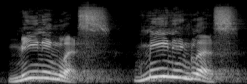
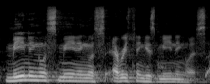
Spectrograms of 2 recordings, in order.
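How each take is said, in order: First: Loud, high, long-drawn-out cry; dramatic proclamation. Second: Said in the usual way. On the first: Acted. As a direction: proclaim MEANINGLESS slowly, stretched and booming. Dramatic reading of the verse.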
